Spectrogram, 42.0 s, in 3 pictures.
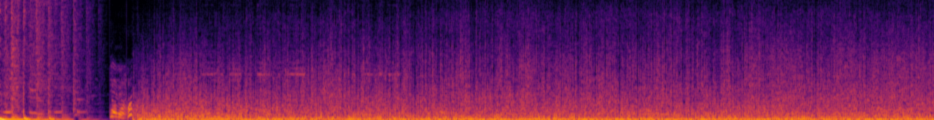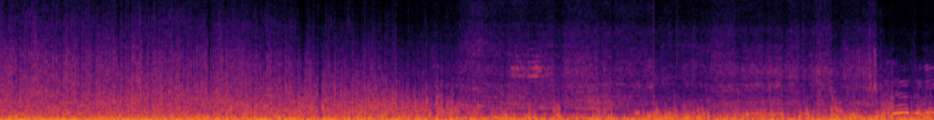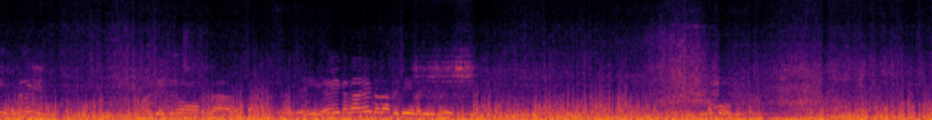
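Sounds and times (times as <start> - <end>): wind buffeting microphone: 1.9 - 42.0
motorcycle engine: 19.7 - 27.4, 34.9 - 42.0.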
